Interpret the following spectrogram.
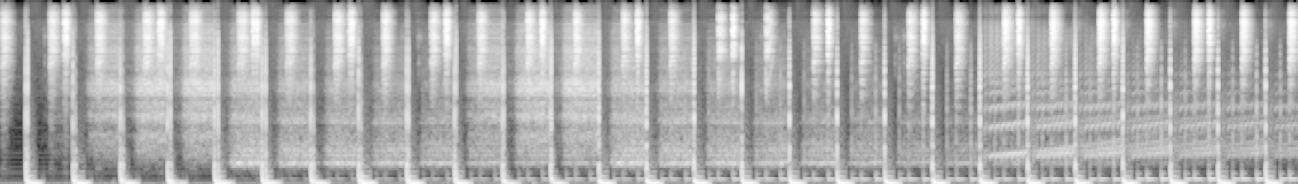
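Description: Electronic dance music playing from two decks of Traktor DJ software being beatmatched by ear: a steady four-on-the-floor kick drum at about two beats a second, the second track nudged into step with pitch bend. About ten seconds in, a rising synth sweep comes in.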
